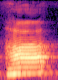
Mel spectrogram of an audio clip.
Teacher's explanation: ये हलक के नीचे वाले हिस्से से अदा होता है।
